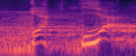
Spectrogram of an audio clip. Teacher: lidah itu otomatis akan naik terangkat ketika dibacakan huruf ya, naik ke atas. Tapi tidak sampai menempel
